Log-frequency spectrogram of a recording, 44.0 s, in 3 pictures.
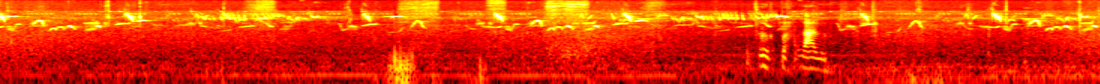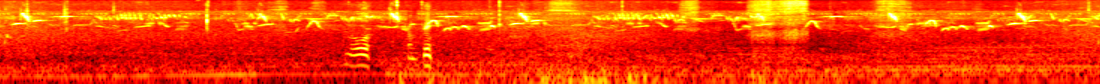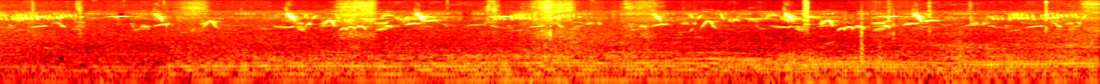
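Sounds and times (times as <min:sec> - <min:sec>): birds chirping: 0:00.0 - 0:44.0
brief hissing noises: 0:24.7 - 0:25.6.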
